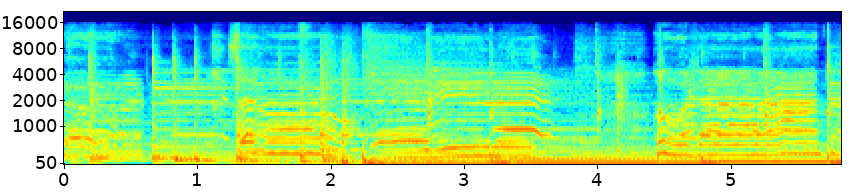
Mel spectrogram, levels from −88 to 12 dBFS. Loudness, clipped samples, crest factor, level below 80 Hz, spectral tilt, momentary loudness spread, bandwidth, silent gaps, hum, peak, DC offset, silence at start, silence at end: -13 LUFS; under 0.1%; 12 dB; -18 dBFS; -5 dB/octave; 5 LU; 16 kHz; none; none; -2 dBFS; under 0.1%; 0 s; 0 s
